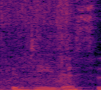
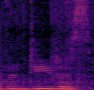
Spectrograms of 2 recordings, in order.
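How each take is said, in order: First: Adidas said AH-dee-dahs, stressed on the first syllable; original pronunciation. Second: Adidas said uh-DEE-dus, stressed on the middle syllable; habitual pronunciation. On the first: Seller citing the proper brand name, Adidas as AH-dee-dahs. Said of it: "is actually pronounced Adidas". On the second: Seller admitting a lifelong habit, Adidas as uh-DEE-dus. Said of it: "I've said Adidas my entire life". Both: Shown as a demonstration.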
